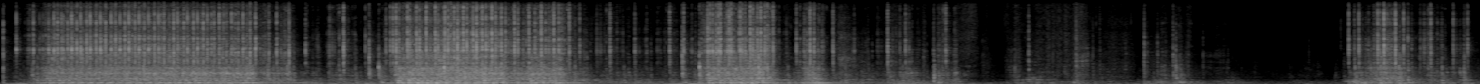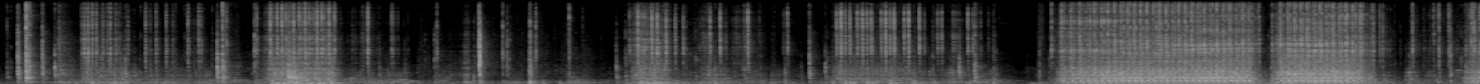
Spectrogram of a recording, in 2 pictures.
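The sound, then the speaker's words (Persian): A sewing machine runs in bursts of rapid, mechanical stitching, stopping and starting with brief pauses between runs, fairly loud with no one talking. “چقدر این صدا آشناست، صدای چرخ خیاطی.”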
